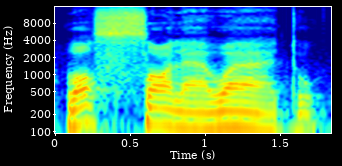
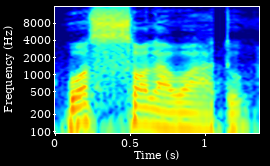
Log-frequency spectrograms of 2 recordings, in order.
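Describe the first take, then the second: First: ওয়াসসালাওয়াতু with heavy, full s; correct sad. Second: ওয়াসসালাওয়াতু with thin plain s; mispronounced sad. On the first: Teacher gives the careful correct form, heavy sad. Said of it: "সদ উচ্চারণ করতে হবে". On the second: Teacher shows a likely mistake, mispronounced s. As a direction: say a light sin in ওয়াসসালাওয়াতু. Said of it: "আমাদের এমন হয়ে যেতে পারে". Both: Shown as a demonstration.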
